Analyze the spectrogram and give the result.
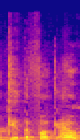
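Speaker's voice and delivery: plain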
